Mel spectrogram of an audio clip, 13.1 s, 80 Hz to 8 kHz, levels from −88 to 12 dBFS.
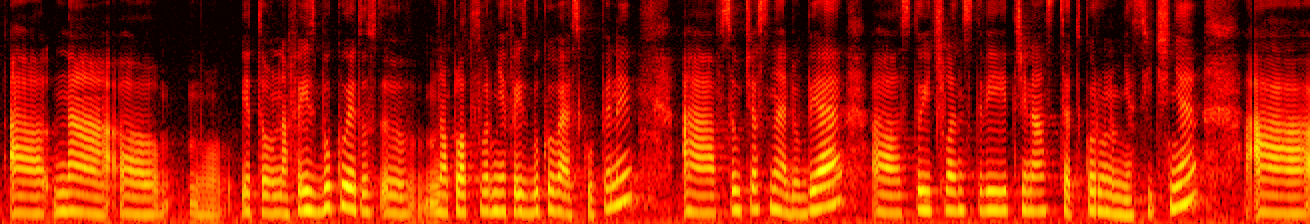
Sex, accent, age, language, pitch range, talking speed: female, native, 20-39, Czech, 185-205 Hz, 95 wpm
